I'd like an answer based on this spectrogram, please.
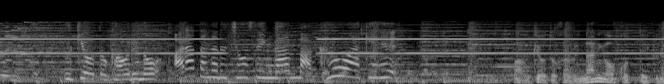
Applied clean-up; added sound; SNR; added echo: none; Wind instrument, woodwind instrument; 2 dB; none.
